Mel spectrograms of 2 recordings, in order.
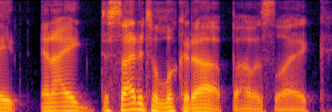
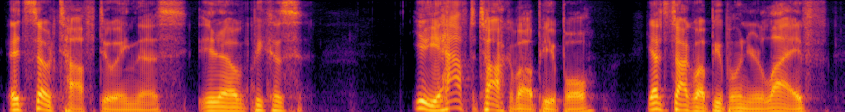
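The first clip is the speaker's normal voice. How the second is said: ordinary delivery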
